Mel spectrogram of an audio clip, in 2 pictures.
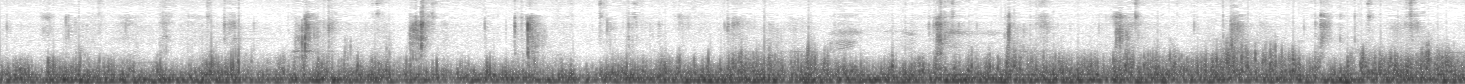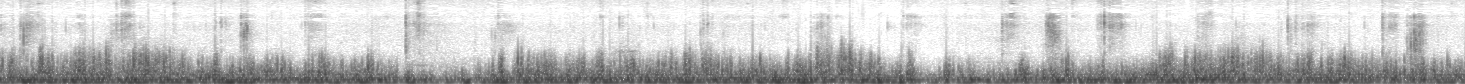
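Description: Wind buffeting the microphone, a loud continuous low rumble, with footsteps on concrete clicking through it a couple of times a second.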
